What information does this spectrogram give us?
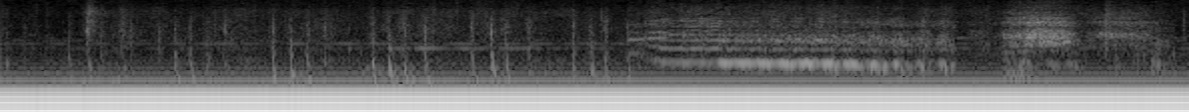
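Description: A horse from a riding party neighs in a loud, high, wavering whinny that ends in a sharp squeal, after a run of hoof clops and rustling.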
